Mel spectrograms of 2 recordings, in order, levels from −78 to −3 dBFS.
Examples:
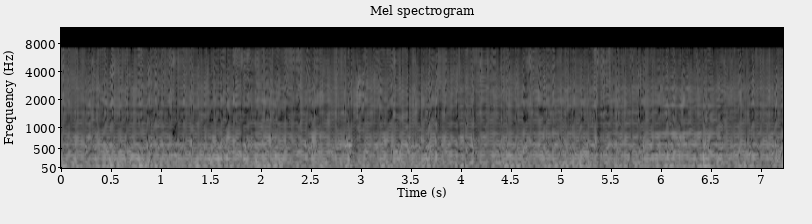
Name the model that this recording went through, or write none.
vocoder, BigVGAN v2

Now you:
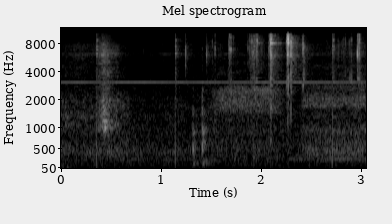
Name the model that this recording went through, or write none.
none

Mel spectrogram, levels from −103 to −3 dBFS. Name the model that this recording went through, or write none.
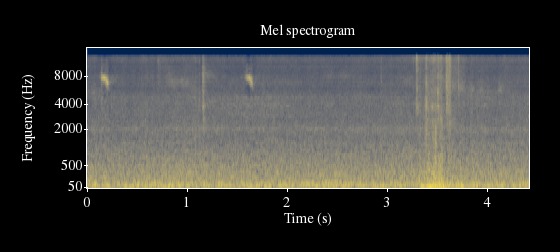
autoencoder, DAC-VAE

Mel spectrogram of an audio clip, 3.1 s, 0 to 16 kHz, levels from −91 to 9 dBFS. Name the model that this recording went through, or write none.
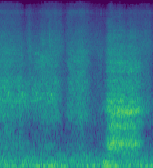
vocoder, BigVGAN v2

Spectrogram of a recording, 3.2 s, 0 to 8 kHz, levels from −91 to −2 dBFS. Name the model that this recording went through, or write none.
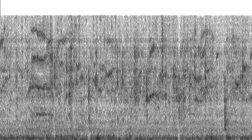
vocoder, HiFi-GAN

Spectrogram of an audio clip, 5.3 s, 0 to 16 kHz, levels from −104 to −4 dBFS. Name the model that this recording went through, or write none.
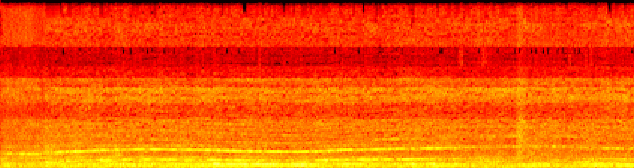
autoencoder, DAC-VAE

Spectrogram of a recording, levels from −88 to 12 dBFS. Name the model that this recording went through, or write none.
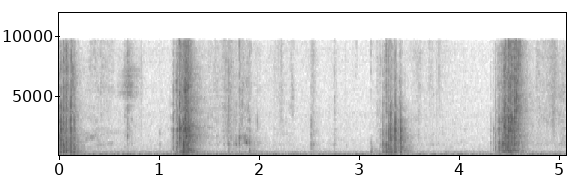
none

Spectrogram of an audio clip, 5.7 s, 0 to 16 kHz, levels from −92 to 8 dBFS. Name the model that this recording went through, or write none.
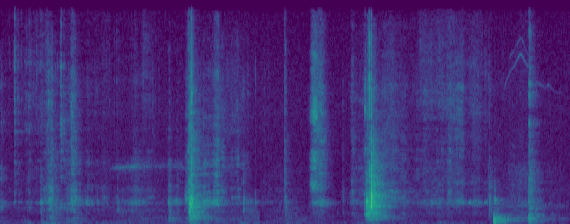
none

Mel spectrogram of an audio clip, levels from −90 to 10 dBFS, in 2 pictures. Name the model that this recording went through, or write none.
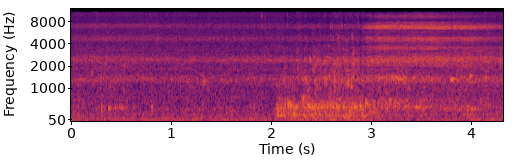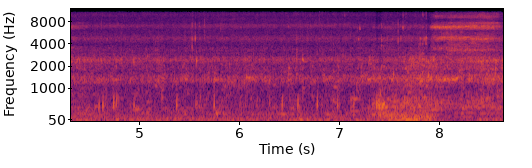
vocoder, BigVGAN v2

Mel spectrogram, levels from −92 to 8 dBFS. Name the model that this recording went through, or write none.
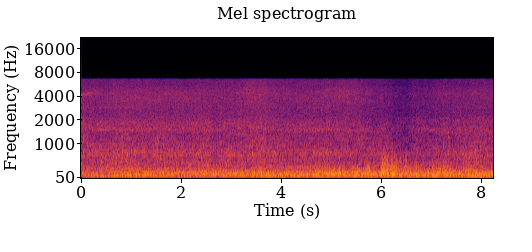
autoencoder, DAC-VAE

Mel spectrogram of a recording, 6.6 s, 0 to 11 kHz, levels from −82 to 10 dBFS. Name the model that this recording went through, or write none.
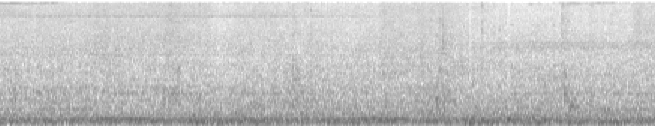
none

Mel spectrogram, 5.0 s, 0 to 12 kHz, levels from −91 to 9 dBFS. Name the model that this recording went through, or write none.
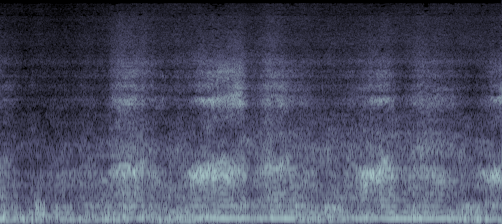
codec, SNAC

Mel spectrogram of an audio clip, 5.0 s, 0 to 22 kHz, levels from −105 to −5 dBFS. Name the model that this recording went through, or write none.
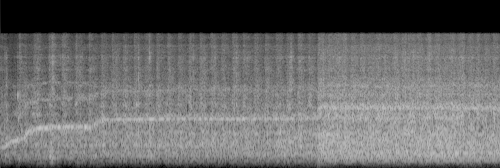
autoencoder, DAC-VAE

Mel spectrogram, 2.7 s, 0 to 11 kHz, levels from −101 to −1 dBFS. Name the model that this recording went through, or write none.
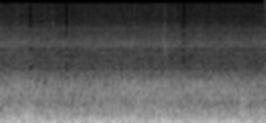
none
